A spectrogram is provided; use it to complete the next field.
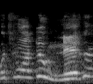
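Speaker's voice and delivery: acted, very high-pitched, argumentative, taunting tone. Acting out someone arguing with somebody: imitating someone arguing. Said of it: "you could be arguing with somebody and say".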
